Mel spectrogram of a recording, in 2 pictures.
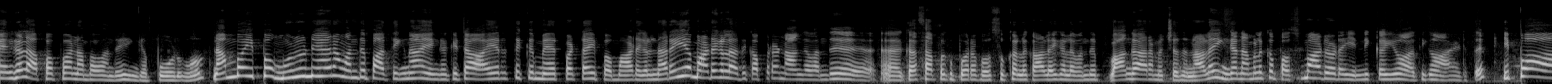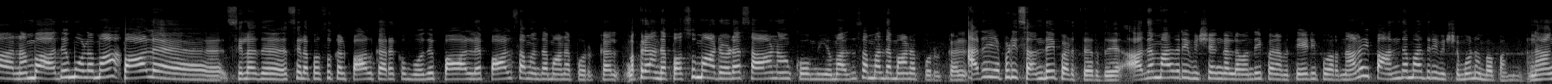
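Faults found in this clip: No audible faults found.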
